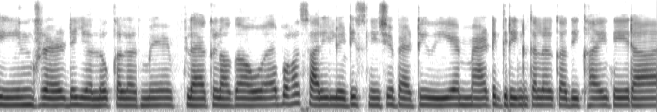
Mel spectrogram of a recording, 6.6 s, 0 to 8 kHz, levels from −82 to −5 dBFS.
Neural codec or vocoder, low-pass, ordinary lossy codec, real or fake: codec, 16 kHz, 4 kbps, FunCodec, trained on Chinese and English, 50 frames a second; none; none; fake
